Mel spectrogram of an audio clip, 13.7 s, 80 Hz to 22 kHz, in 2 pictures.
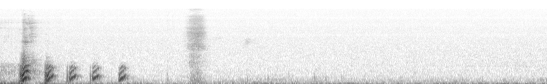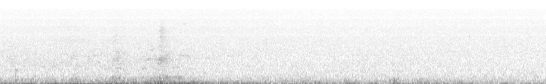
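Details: Dreaming on the couch, a rescued 10-year-old boxer named Tyson gives a quick run of five soft, puffing woofs, then one more muffled huff, before settling into slow, quiet breathing for the rest of the stretch.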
